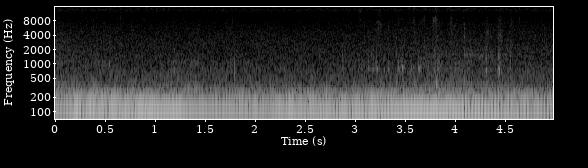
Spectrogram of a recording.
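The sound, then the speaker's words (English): Deep, sustained whale-like rumbling and booming from the ice of Lake Superior (Gitchigami) fills the background, steady and resonant, with faint scattered pings and ticks appearing higher up toward the end. No one speaks. “Big whale-like songs coming from Gitchigami.”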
